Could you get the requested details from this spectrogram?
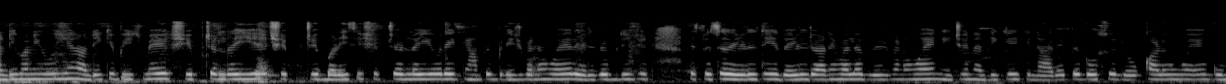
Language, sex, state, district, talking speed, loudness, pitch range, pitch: Hindi, female, Bihar, Lakhisarai, 270 wpm, -29 LUFS, 230-245 Hz, 235 Hz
